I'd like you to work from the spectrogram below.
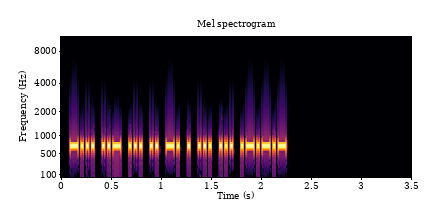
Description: Morse code, heard as a keyed tone, about 46 wpm, 700 Hz. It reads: BUSINESS.
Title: Sentences from Top 1000 Words - Review Part 4 - 45wpm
